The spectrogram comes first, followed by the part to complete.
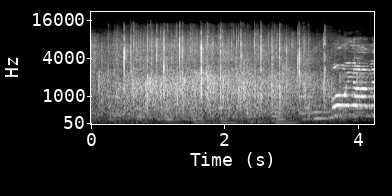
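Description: Theatre audience applauding, a dense patter of sharp claps that dies away a little after three seconds in as voices from the stage take over.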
